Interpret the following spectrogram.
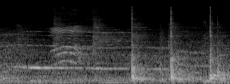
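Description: Two pitched knocks of a mallet on tuned tubes about a second and a half in, each ringing briefly, over children's voices.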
